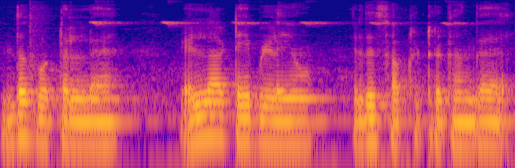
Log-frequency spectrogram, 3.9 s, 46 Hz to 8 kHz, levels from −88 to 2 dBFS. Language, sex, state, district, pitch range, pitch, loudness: Tamil, male, Tamil Nadu, Kanyakumari, 95-105 Hz, 100 Hz, -18 LUFS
